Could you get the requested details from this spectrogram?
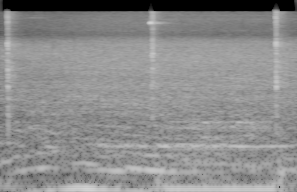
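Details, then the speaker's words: Britânia turbo desk fan after fitting ball bearings to the bushing, which had been noisy; extra washer added to take up play; now runs with steady even low hum, no rattle or scraping, bearings quiet. "Então é uma coisa muito simples, tá? Que eu gostaria de compartilhar com vocês, que a gente colocou o rolamento nesse ventilador da Britânia, tá? E o mesmo estava carcasseando, tá?"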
